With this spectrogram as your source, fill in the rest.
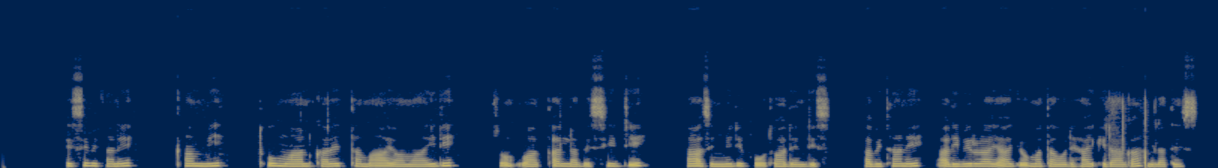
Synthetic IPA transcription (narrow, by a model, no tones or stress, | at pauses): ʔɪsːɪbɪt̪ɐnɛ | kʼɐmːɪ | t̪ʼʊmaːnkʰɐɾɛt̪ːɐma̰jɔwamaːjɪd̪ɪ | sɔ̰mʔʊ̰waːt̪ʼːɐlːɐbɛsːiːd̪ɪ | haːsɪmːid̪ɪpʼo̰ːt̪ʰʊwaːd̪ɛnd̪ɪs | kɐbɪt̪ʰanɛ | ʔɐ̰lɪbɪɾːɐjaːɡɪɔmɐt̪ɐwɔd̪ɛɦɐjkʼːɪd̪aːɡɐmɪlɐt̪eːs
